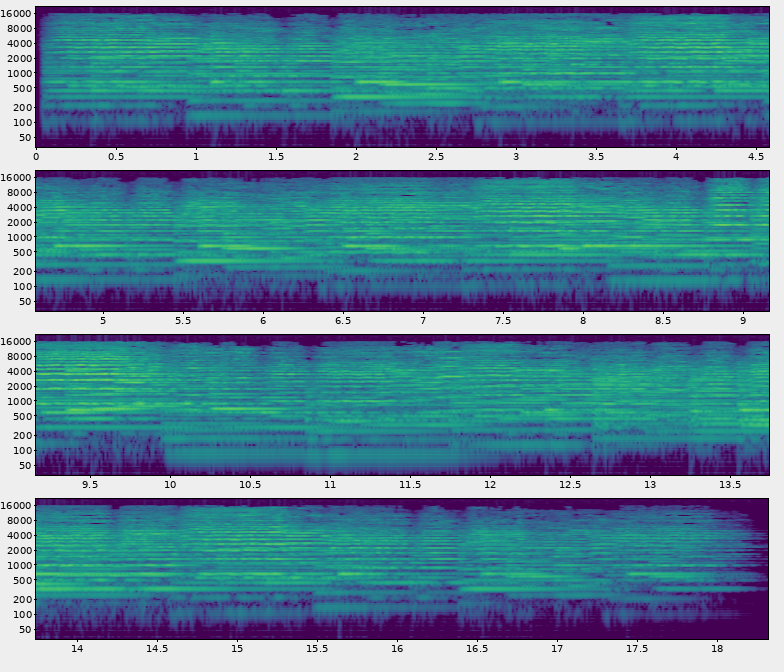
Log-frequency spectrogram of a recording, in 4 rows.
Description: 5-Violin-example_A-major_I-I6_V-V6.mp3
